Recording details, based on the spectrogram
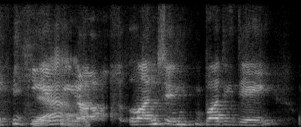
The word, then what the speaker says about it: Bodidey: B-O-D-I-D-E-Y, Body Day.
